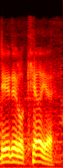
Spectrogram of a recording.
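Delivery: ordinary delivery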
